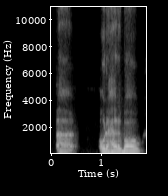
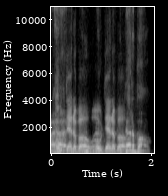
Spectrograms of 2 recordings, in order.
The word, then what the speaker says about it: Odenigbo: You bring in Odehedebo to come in. I think that's how you pronounce it. But Odenigbo. Yes. I reference it how I had to spell it about 100 times.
